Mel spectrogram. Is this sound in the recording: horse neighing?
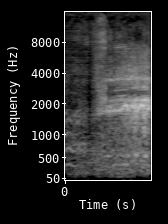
yes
